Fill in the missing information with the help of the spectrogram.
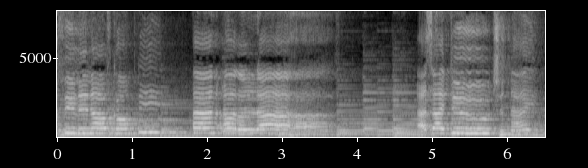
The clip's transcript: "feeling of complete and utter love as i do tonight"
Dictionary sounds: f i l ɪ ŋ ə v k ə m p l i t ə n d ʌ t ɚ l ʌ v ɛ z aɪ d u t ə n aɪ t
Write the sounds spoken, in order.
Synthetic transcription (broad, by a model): f i l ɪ ŋ ə v k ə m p i ə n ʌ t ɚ l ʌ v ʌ z aɪ d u t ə n aɪ t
